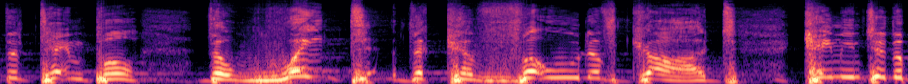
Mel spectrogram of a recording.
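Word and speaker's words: כבוד: we pronounce it as kabad but it's really in the Hebrew when you speak Hebrew you say it this way cavod somebody say cavod so it's not the kabod of God like we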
